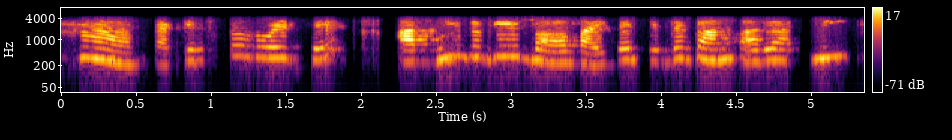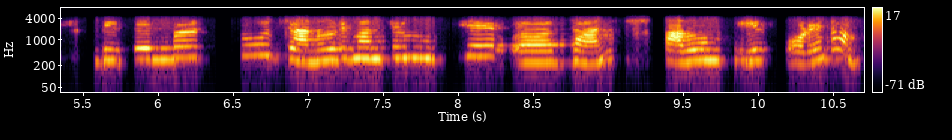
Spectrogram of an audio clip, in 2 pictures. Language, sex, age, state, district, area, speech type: Bengali, female, 18-30, West Bengal, Kolkata, urban, conversation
